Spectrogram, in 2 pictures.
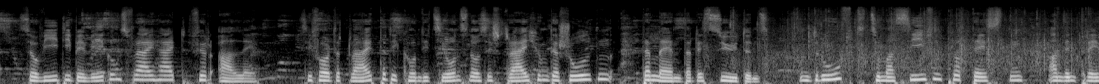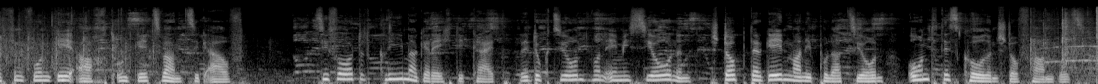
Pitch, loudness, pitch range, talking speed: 180 Hz, -18 LUFS, 155-210 Hz, 115 wpm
